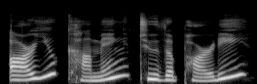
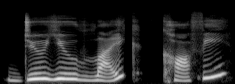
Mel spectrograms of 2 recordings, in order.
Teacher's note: Yes, no questions. Rising intonation. Your voice goes up at the end.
